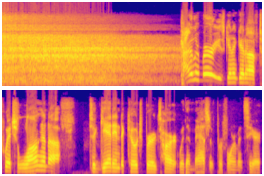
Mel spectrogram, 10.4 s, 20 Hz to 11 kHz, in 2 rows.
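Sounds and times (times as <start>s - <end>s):
loud explosion sound effect roaring: 0.0s - 3.8s
speech: 3.8s - 10.3s.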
